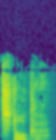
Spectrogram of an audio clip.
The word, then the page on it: stalker: British English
